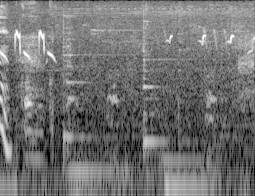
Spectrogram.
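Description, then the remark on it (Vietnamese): A small bird sings in quick bright chirps and short whistled notes, scattered across a few seconds, over a low steady background hum. “Nè, chú chim Chú chim kia ngừng hót đi Có cái gì mà vui vậy hả”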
